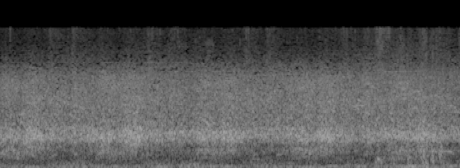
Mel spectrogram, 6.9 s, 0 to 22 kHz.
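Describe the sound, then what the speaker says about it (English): A football stadium crowd roars steadily ahead of a big third down, a dense, loud wash of cheering voices that holds throughout without a break. "The crowd getting into it as we come up on a big 3rd down"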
